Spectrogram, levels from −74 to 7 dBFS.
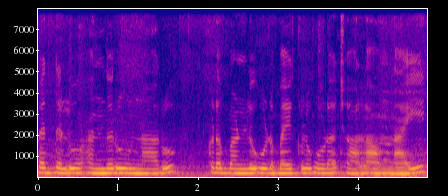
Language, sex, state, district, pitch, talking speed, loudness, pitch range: Telugu, female, Andhra Pradesh, Visakhapatnam, 215 Hz, 135 wpm, -13 LUFS, 205-220 Hz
